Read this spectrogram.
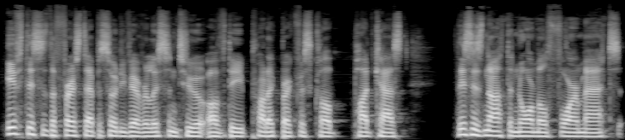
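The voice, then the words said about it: Irish accent. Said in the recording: “that's the Irish accent coming in”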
